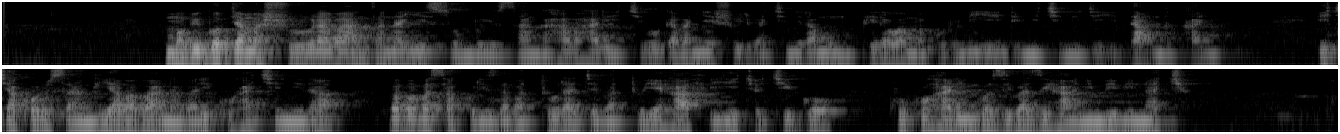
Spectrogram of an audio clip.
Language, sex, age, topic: Kinyarwanda, male, 25-35, education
